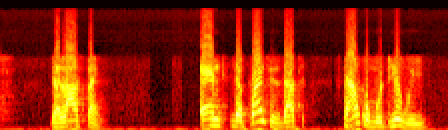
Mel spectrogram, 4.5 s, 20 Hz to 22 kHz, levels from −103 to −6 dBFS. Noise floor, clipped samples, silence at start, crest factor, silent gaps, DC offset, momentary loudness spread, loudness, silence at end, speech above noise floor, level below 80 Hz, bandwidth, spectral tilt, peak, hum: -60 dBFS; under 0.1%; 0.5 s; 14 dB; none; under 0.1%; 10 LU; -23 LUFS; 0.25 s; 37 dB; -46 dBFS; 16 kHz; -4 dB/octave; -10 dBFS; none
